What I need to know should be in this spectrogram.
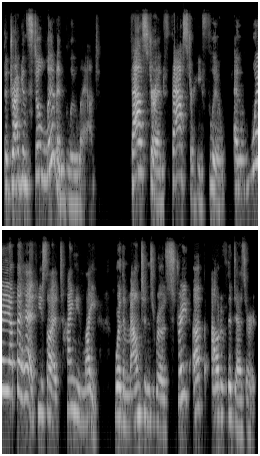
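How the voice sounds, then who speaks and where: A woman reading a children's story as expressive narration, lingering on phrase endings for emphasis. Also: a little high, measured pace, slightly rough, rough recording. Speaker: storybook reader.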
